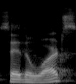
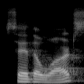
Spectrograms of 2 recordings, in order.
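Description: The two takes are said the same way.

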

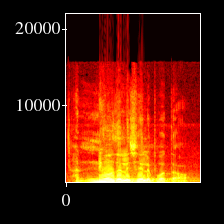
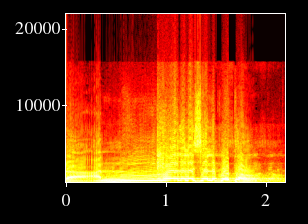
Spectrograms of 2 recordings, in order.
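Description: First: Said in the usual way. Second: Loud, high warning. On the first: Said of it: "repeated line, plain fast take". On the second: Acted. Preacher warning the congregation, high and loud. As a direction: raise the pitch and press hard. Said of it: "repeated line, marked take".

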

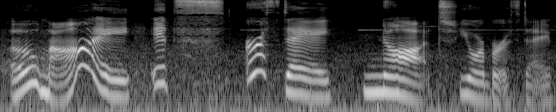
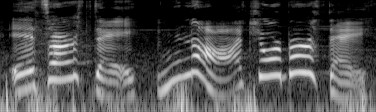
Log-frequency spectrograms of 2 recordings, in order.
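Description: First: Drawn-out, slithery snake; slow snake voice. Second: Louder, slow hippo boom; loud hippo cry. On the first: Snake in the trees answers Monkey, slow and slithery. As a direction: stretch each word like a snake. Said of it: "she raised her head and said". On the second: Hippo answers Monkey from the riverside, loud slow cry. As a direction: bellow it slowly across the river. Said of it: "loudly cried". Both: Acted.

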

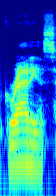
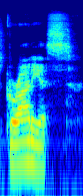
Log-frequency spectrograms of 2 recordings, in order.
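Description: First: Gradius said as GRAY-dee-us; Gradius, first vowel as in "grade"; alternative pronunciation. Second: Gradius said as GRAH-dee-us; Gradius, first vowel as in "father"; first pronunciation variant. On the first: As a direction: say Gradius with a long "ay" in the first syllable. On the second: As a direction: say Gradius with an open "ah" in the first syllable. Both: Shown as a demonstration. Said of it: "however you wanna pronounce that".

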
